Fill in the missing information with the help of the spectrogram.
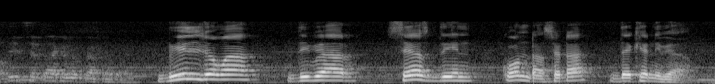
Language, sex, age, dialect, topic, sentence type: Bengali, male, 18-24, Western, banking, statement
